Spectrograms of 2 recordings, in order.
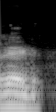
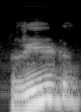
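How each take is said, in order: First: The vowel is short, like 'red'. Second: The vowel is long, like 'reed'. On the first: It is the past form of the verb. "इसकी verb की second form और third form हो जाती है रेड रेड" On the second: It is the present form of the verb. "इसका एक उच्चारण हो जाता है रीड रीड"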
